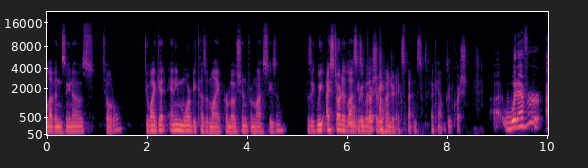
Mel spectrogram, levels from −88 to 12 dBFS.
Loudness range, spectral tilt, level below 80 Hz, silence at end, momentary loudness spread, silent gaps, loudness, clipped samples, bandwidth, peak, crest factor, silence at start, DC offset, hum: 2 LU; -6 dB/octave; -62 dBFS; 0 s; 17 LU; 1.76-1.85 s, 4.93-4.99 s; -26 LUFS; under 0.1%; 15 kHz; -6 dBFS; 22 dB; 0 s; under 0.1%; none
